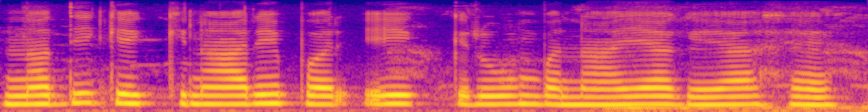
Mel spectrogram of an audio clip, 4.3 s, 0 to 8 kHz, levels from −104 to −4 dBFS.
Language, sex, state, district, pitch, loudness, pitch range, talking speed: Hindi, female, Jharkhand, Palamu, 225 Hz, -13 LUFS, 215-230 Hz, 125 wpm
